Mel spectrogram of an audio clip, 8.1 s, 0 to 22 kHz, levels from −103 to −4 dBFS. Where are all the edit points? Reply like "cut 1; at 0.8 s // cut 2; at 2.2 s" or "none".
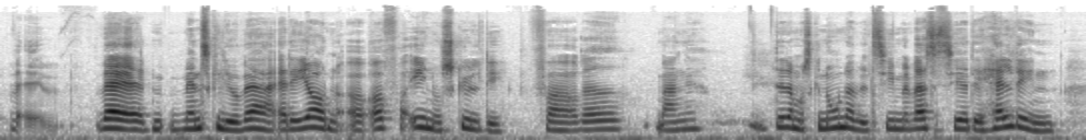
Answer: cut 1; at 3.9 s // cut 2; at 7.0 s

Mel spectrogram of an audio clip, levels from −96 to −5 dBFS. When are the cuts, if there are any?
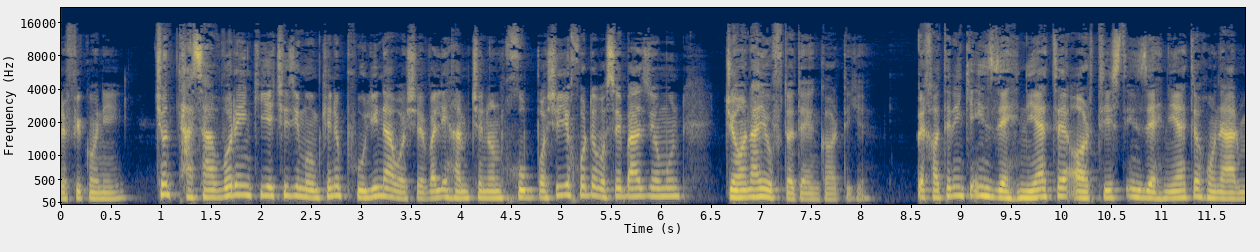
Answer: none

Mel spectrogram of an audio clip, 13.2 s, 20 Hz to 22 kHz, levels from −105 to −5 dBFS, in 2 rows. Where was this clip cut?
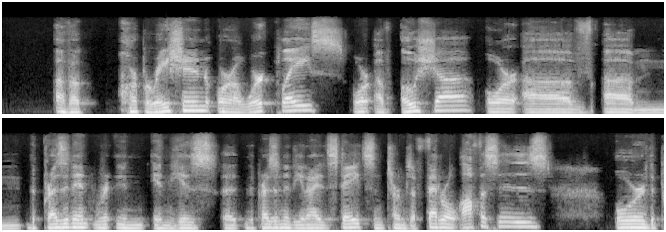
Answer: none

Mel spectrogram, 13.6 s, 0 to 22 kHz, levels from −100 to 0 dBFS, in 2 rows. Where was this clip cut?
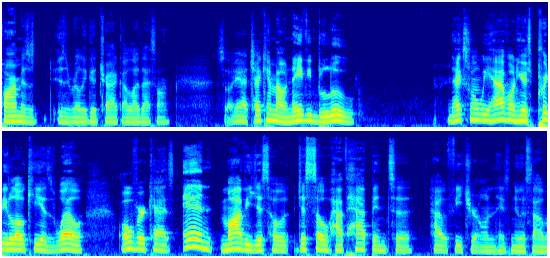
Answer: none

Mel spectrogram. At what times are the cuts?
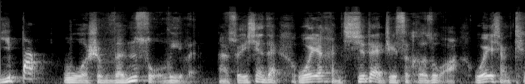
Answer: none

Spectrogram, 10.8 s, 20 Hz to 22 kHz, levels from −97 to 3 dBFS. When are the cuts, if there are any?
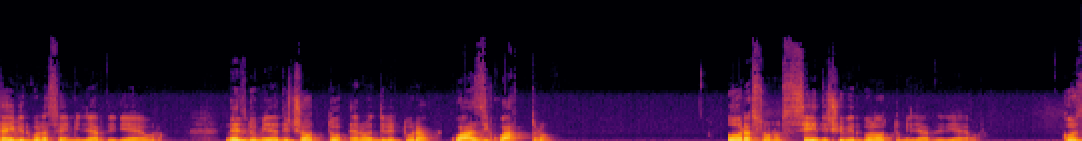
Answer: cut 1; at 4.4 s

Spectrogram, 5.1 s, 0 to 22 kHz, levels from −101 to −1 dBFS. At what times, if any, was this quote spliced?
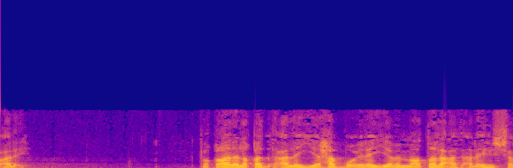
cut 1; at 2.7 s // cut 2; at 3.2 s

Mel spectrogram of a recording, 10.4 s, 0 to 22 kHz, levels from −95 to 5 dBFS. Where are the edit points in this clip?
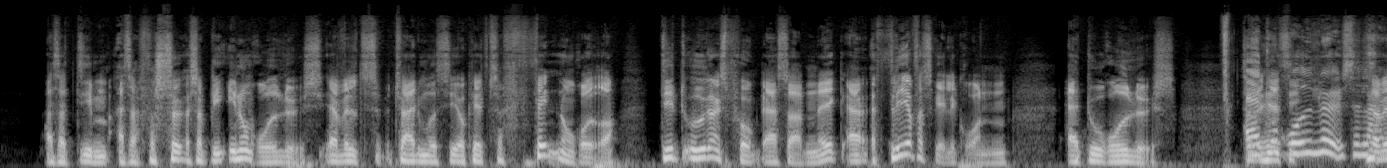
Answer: cut 1; at 1.9 s // cut 2; at 3.6 s // cut 3; at 6.5 s

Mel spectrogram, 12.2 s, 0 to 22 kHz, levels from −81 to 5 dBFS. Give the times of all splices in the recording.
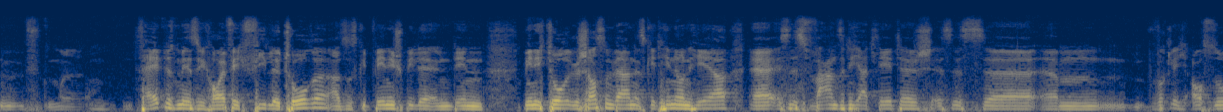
cut 1; at 7.4 s

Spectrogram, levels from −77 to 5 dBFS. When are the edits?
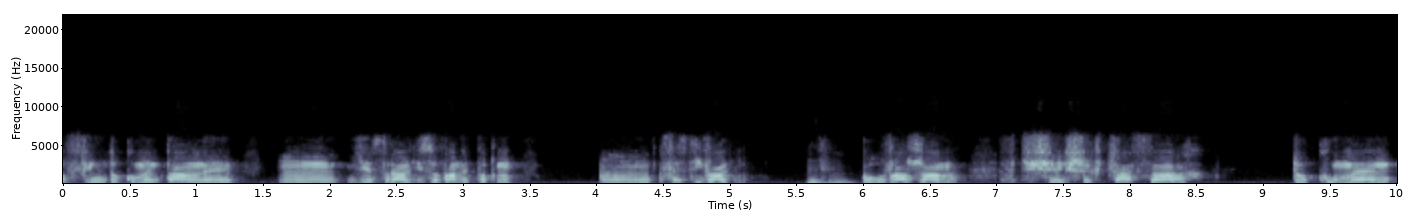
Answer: cut 1; at 3.3 s // cut 2; at 7.0 s

